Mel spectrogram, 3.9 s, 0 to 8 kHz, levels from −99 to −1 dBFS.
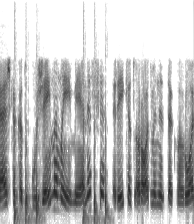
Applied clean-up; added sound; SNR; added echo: classical method spectral subtraction.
